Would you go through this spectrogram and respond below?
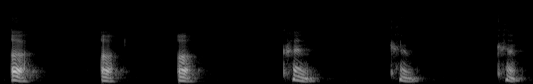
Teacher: The first syllable of both words is pronounced the same way. The syllable is unstressed, and that's why the vowel is reduced to the schwa, the most relaxed and neutral vowel in English.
